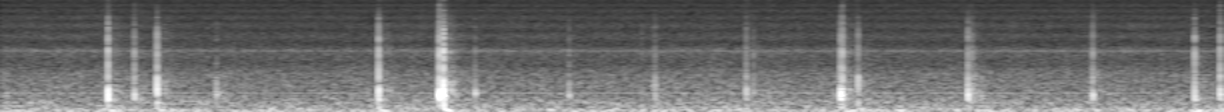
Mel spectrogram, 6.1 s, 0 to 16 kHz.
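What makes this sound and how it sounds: Fingernails tap slowly on a small, glossy red polka-dot vinyl cosmetics bag, giving about 12 soft, hollow, short clicks with brief bright edges. The taps come at uneven intervals over a quiet, steady low hiss.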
